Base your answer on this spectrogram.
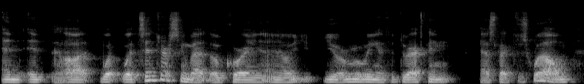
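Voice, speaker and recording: Gravelly man interviewing in an echoey room. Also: lowish voice, brisk, a little mellow. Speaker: host, interviewer. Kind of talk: conversational interview questioning.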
